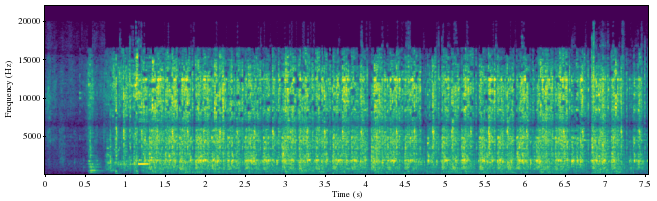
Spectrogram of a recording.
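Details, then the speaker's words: Wood chipper small engine, dry tank just refilled, full choke, no air filter fitted: loud but uneven buzzing with wavering speed and sputter; owner suspects a bad float or dirty carburetor, not confirmed. "it sounds like a sputter but boy that's a job pulling it i choked it all the way but it's got a bad uh float i think it's definitely firing it's got a real bad float"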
